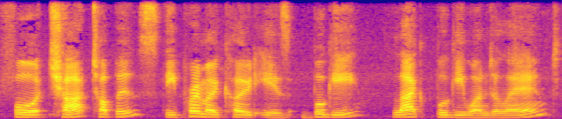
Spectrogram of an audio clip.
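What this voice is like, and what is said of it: Formal newsreader-style delivery. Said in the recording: “I love that you sound like a newsreader.”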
